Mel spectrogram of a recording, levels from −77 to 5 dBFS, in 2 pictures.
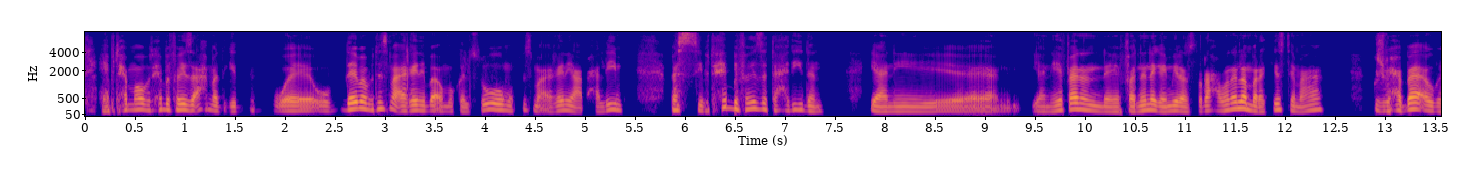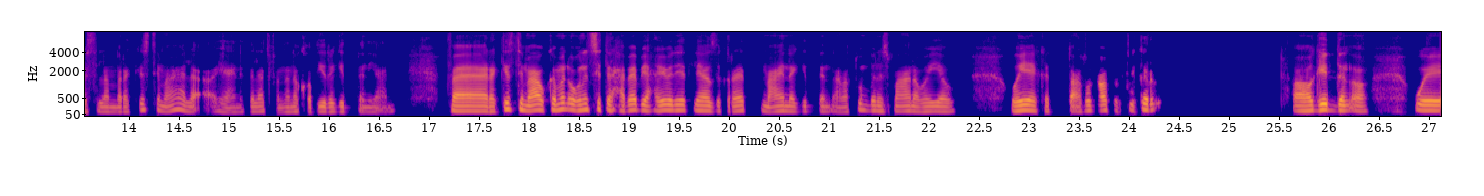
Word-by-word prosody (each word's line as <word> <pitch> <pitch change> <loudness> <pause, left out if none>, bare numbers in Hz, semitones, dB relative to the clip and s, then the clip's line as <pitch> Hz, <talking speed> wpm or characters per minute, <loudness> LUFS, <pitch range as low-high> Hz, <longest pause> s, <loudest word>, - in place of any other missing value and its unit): هي - - -6
بتحِب 160 - -5
ماما 165 +1 +2
بتحِب 155 +2 -4
فايزة 155 -2 +1
أحمد 135 -6 -4
جدًا 120 +4 -12 0.2
و 65 +1 +1
وب 125 -1 -6
دايمًا 180 +5 +6
بتسمَع 180 -4 0
أغاني 140 +2 +1
بقى - - +2
وأم 120 - -5
كلثوم، 150 +7 -2
وبتسمَع 145 +3 -8
أغاني 135 +4 -2
عبد - - -2
الحليم، 150 +9 -5 0.5
بس 145 -2 -2
بتحِب 190 - -2
فايزة 175 +1 -2
تحديدًا. 135 -6 -7 0.5
يعني 115 -1 -2 1.0
يعني 120 0 -8
هي 145 - +1
فعلًا 140 -9 +2
فنانة 140 +7 +1
جميلة 125 -1 +2
الصراحة، 130 +4 -4
وأنا 150 +7 +2
لمّا 135 -8 +3
ركِّزت 140 +6 -4
معاها، 120 +5 -3
ما 165 - -5 0.5
كنتش 140 -4 -5
باحِبها 150 +7 +4
أوي، 135 -2 +1
بس 115 -1 -9
لمّا 115 -1 -5
ركِّزت 160 +8 -8
معاها 145 +5 -4
لأ، 120 - -6
يعني 105 -3 -10
طلَعت 120 +1 -6
فنانة 110 +3 -9
قديرة 120 0 -4
جدًا 115 -2 -8
يعني. 110 +2 -13 0.5
فركِّزت 130 +5 +5
معاها، 145 -1 +7
وكمان 155 +4 +2
أغنية 155 -1 +4
ستّ 165 0 -1
الحباب 150 +2 +2
يا 140 - +4
حبيبة 140 +2 +3
ديّة 145 0 +2
ليها 135 -2 +3
ذكريات 130 +2 -3
معانا 125 +1 -1
جدًا، 120 0 -10
على 110 +1 -7
طول 155 +5 -9
بنسمَعها 130 -2 -3
أنا 125 -2 -1
وهي، 120 +1 -2
و 115 0 -6 0.6
وهي 140 +2 +6
كانت 125 0 -9 0.2
على - - +2
طول 140 0 -1
بقى 140 - +5
بتفتكِر - - 0 1.4
آه 130 +1 +6
جدًا، 150 -1 +7
آه 125 0 +1 0.5
و 150 -3 +5
130 Hz, 175 wpm, -25 LUFS, 120-150 Hz, 1.4 s, معاها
